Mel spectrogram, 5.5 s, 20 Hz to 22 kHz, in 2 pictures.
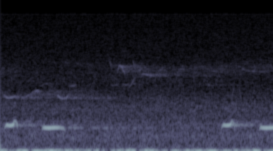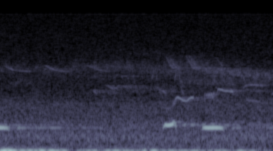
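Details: Common cuckoo calling on 11 May 2022: three two-note cu-ckoo calls, a higher note falling to a lower held one, spaced about two seconds apart, with faint distant birdsong and steady low background noise.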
